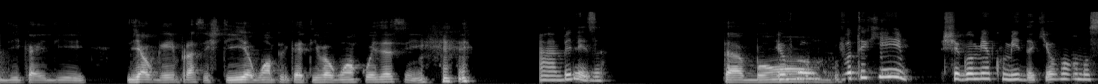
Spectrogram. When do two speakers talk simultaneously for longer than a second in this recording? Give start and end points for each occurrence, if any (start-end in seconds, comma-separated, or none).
none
